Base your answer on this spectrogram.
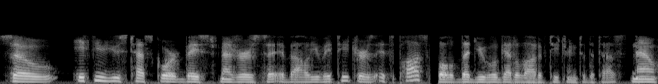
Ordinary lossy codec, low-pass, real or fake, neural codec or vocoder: AAC, 16 kbps; 7.2 kHz; real; none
